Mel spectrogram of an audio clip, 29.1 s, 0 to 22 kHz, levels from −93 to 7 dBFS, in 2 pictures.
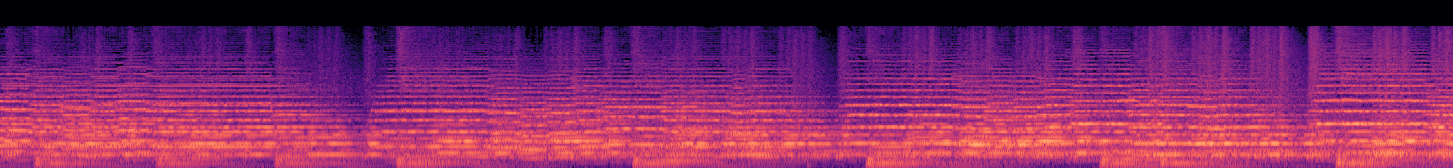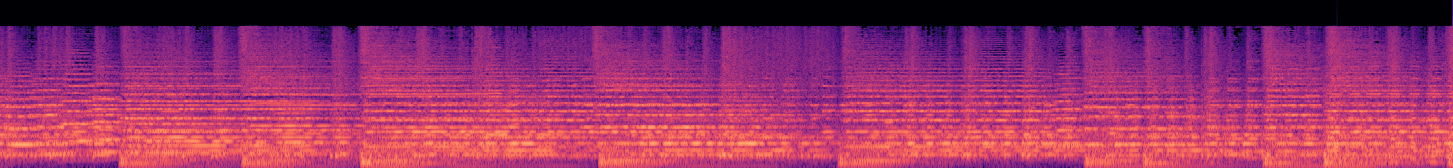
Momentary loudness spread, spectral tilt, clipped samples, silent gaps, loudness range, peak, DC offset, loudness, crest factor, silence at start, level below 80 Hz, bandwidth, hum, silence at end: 6 LU; -4.5 dB/octave; under 0.1%; none; 5 LU; 0 dBFS; under 0.1%; -16 LUFS; 16 dB; 0 s; -36 dBFS; 13 kHz; none; 0 s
